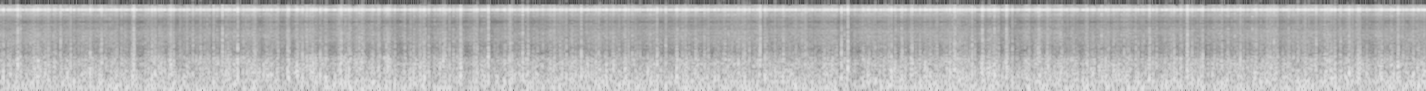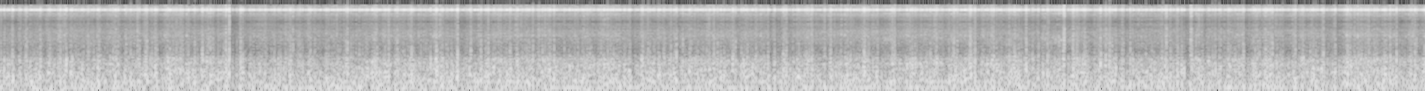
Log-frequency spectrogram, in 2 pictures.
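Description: Indian V-twin cruiser motorcycle running steadily at highway speed, its engine rumble mixed with wind rushing over the microphone.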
